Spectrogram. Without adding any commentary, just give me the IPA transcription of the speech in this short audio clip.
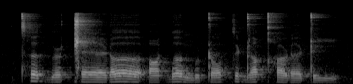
tʰ ə ɡ͡b ə˞ ǁ ɛː ɽ ʌː ʔ ɑ ɡ͡b ʌ ŋ u ʈ ɔ k ə ɖ ʌ qʰ ə˞ ɽ əː ʈ i

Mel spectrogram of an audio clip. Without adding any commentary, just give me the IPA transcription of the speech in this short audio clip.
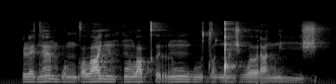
ɭ æ d æ̃ m b ɔ ŋ ɡ ʊ lˠ ɑ lʲ ũ k ũ lˠ ʌ kʼ ə r ũ β u d ɔ ŋ͡ǃ ə̃ ʒ β ʌ ɾ ɑ n i ʒ

